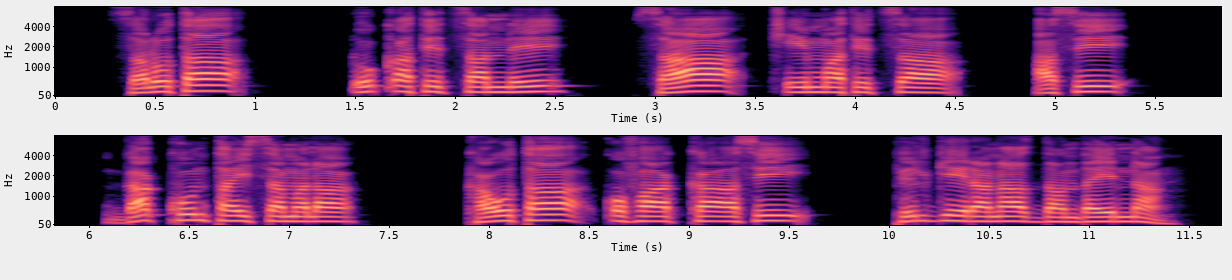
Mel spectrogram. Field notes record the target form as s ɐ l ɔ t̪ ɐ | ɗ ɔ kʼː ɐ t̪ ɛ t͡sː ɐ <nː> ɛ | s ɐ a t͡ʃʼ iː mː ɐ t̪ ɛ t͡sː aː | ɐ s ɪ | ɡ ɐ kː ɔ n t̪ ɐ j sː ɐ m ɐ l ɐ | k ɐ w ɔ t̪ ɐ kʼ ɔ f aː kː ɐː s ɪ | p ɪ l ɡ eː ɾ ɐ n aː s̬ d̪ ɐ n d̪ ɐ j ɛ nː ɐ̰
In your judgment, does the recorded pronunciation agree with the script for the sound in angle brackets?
yes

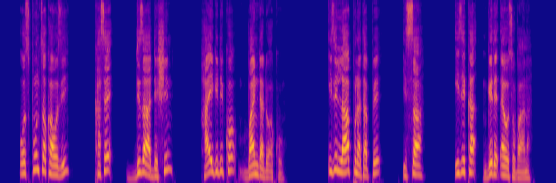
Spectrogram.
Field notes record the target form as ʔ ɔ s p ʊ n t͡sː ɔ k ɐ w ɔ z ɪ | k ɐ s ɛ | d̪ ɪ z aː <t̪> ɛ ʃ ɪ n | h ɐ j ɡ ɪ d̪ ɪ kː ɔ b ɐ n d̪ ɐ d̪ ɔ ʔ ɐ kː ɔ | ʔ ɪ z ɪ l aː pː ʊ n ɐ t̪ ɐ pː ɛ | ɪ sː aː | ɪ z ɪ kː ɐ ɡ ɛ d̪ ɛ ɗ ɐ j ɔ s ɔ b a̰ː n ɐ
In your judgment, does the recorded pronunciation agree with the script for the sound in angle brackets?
no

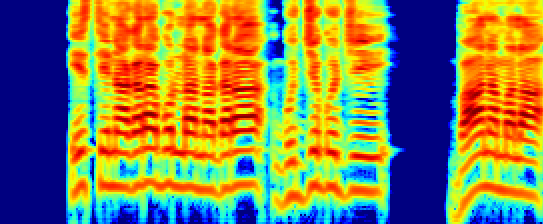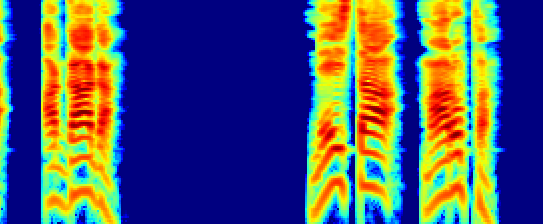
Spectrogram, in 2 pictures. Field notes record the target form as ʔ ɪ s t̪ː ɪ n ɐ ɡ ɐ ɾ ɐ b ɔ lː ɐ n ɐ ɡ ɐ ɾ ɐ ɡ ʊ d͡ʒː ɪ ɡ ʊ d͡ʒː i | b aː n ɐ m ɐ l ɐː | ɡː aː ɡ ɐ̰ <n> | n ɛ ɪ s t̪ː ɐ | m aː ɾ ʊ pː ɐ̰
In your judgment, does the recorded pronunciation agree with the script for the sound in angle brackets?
no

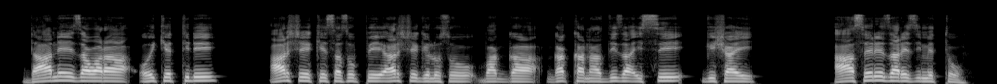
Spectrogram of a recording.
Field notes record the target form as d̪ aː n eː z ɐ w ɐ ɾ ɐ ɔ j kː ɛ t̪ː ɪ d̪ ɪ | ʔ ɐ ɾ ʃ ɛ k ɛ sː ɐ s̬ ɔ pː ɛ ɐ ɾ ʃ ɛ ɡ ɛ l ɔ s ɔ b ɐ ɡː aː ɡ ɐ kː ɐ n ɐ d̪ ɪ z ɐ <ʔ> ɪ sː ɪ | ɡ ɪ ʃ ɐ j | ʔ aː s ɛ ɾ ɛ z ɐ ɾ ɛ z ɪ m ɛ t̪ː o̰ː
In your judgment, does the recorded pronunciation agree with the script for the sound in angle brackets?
no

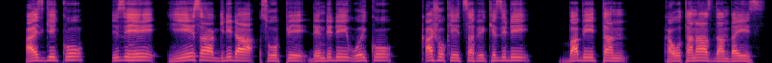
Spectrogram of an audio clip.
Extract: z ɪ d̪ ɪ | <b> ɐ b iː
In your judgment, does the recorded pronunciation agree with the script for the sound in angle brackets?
yes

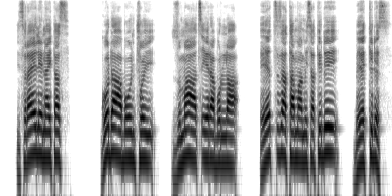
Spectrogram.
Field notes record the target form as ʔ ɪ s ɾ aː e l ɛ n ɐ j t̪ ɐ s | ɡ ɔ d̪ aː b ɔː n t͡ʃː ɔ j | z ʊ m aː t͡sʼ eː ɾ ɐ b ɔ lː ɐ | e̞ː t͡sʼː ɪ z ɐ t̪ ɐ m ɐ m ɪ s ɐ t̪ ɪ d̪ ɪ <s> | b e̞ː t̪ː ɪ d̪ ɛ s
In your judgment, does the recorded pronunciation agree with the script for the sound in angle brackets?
no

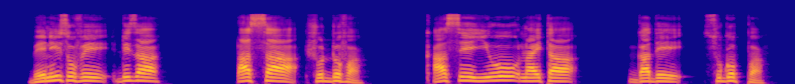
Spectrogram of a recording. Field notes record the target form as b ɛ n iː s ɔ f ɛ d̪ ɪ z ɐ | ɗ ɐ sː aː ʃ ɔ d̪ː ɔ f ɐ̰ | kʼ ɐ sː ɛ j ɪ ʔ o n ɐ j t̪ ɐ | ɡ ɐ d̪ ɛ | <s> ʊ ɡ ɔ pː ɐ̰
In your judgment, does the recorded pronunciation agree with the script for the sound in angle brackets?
yes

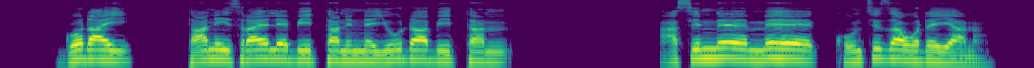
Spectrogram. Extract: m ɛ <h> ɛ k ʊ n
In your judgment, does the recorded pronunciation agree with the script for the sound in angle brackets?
yes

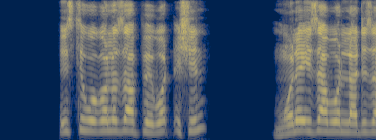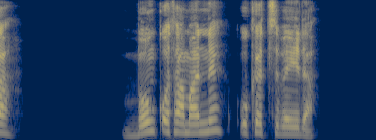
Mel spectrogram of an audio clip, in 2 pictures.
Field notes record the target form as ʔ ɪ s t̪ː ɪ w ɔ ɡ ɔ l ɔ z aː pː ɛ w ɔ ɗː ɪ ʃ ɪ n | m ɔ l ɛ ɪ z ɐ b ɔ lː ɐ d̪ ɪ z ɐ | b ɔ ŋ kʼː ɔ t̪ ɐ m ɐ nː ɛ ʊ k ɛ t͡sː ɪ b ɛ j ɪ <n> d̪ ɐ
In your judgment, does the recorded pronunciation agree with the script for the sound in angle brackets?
no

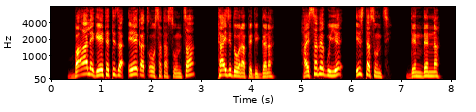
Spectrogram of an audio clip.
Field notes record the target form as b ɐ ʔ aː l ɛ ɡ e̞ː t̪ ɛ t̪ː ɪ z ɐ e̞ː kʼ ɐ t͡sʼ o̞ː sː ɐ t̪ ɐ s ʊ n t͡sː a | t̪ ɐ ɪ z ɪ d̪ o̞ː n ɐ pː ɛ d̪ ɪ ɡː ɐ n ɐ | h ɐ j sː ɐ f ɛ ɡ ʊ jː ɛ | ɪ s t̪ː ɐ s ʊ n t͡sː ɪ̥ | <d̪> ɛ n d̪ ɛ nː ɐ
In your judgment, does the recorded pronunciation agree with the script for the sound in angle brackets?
yes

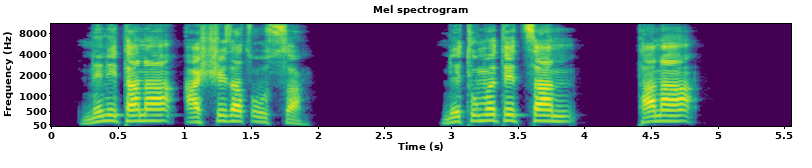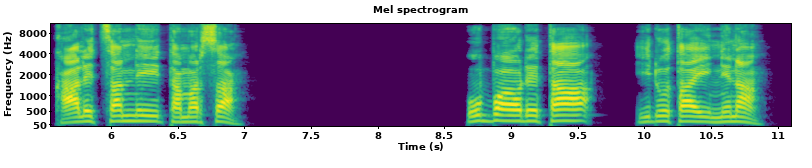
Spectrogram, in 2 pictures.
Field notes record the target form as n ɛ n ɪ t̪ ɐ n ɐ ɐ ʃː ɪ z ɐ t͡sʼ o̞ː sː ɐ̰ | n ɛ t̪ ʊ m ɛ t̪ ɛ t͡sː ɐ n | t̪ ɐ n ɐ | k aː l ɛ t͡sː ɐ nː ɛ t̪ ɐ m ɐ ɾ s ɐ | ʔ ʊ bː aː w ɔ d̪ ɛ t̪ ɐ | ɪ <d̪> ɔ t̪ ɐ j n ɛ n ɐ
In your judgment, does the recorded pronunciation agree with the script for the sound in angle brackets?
yes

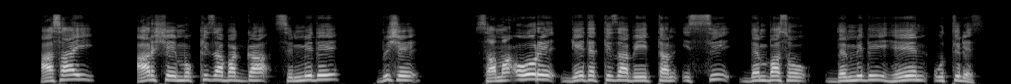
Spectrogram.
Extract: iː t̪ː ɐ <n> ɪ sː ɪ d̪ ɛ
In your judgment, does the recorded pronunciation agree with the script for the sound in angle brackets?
yes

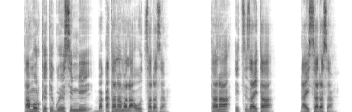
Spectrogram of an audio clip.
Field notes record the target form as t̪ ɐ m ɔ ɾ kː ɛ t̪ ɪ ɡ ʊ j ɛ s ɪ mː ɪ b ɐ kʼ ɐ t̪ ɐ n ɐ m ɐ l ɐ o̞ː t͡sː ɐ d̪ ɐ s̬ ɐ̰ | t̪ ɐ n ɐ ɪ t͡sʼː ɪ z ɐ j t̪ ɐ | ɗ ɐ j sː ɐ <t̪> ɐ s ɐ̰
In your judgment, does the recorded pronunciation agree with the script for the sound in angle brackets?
no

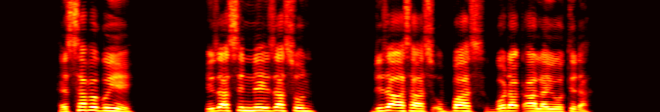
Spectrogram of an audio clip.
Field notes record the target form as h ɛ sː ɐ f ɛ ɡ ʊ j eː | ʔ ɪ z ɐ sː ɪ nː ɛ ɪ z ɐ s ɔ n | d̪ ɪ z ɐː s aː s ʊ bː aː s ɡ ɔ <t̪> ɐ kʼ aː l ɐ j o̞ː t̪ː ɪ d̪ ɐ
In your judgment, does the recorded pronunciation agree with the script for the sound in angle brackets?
no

